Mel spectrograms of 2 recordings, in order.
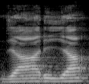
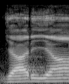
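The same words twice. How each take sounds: First: It is clipped on the letter before h. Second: It ends on a drawn-out long vowel. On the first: "ആ യായിലും നിർത്തരുത്" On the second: "നീട്ടിക്കാണ്ട് അലിഫിലും നിർത്തരുത്"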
